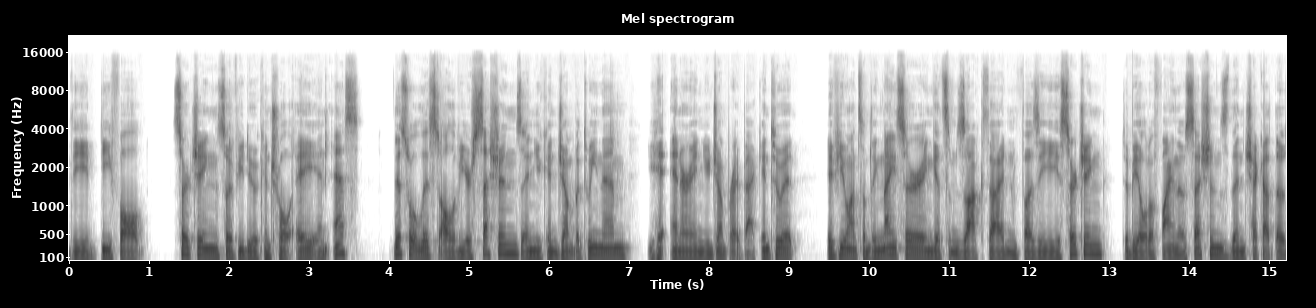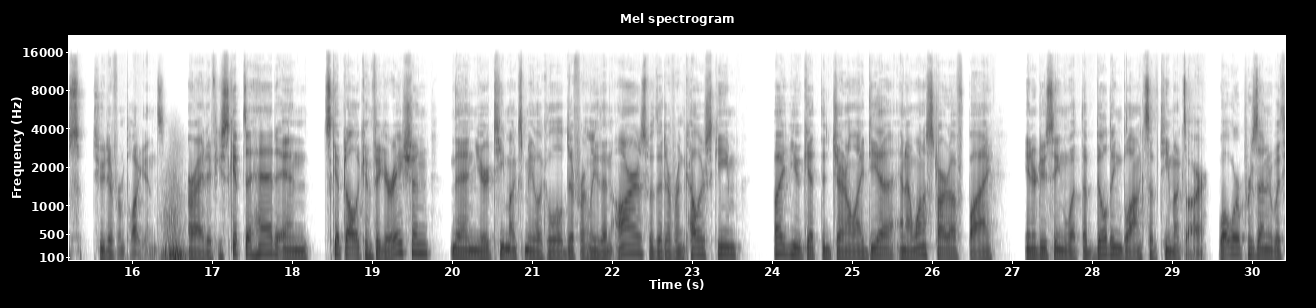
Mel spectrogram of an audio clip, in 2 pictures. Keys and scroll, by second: 2.7 ctrl+a, 3.1 s, 6.7 Return.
